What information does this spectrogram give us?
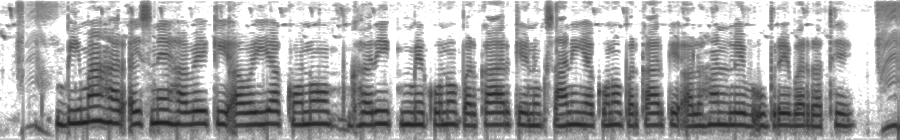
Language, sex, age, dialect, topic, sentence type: Chhattisgarhi, female, 18-24, Northern/Bhandar, banking, statement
